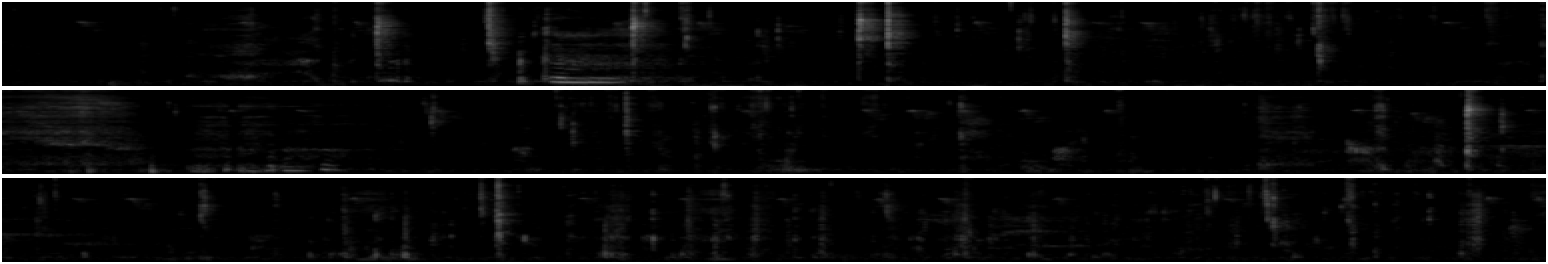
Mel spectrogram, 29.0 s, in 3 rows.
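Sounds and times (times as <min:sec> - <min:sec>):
wet chewing and lip-smacking: 0:02.0 - 0:09.5, 0:12.2 - 0:16.6, 0:18.0 - 0:28.9.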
